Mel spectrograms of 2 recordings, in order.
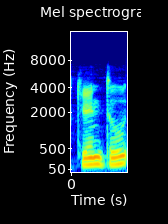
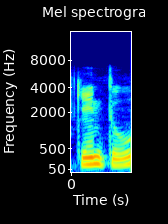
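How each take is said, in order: No difference in how they are said.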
